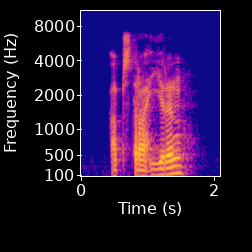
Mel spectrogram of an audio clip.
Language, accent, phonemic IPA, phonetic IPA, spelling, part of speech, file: German, Austria, /apstʁaˈhiːʁən/, [ʔapstʁaˈhiːɐ̯n], abstrahieren, verb, De-at-abstrahieren.ogg
- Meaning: to abstract (to consider abstractly)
